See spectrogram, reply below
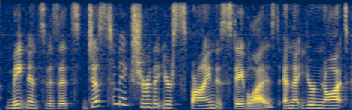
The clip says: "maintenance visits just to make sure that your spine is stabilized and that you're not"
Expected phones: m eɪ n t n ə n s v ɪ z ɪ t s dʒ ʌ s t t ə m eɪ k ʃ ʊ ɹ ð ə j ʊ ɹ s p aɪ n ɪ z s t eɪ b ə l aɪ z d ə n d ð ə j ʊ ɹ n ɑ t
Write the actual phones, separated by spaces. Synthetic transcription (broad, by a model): m eɪ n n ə n s v ɪ z ɪ t s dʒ ʌ s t t ə m eɪ k ʃ ʊ ɹ ð ə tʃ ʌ ɹ s p aɪ n ɪ z s t eɪ b ə l aɪ z d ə n ð ə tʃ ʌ ɹ n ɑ t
